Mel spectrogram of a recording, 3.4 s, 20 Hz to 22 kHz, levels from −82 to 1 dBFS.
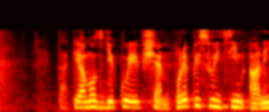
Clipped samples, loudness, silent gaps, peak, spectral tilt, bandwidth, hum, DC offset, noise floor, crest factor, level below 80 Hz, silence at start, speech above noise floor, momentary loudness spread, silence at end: under 0.1%; -20 LUFS; none; -4 dBFS; -3.5 dB/octave; 7.6 kHz; none; under 0.1%; -51 dBFS; 16 dB; -64 dBFS; 0 s; 32 dB; 3 LU; 0 s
